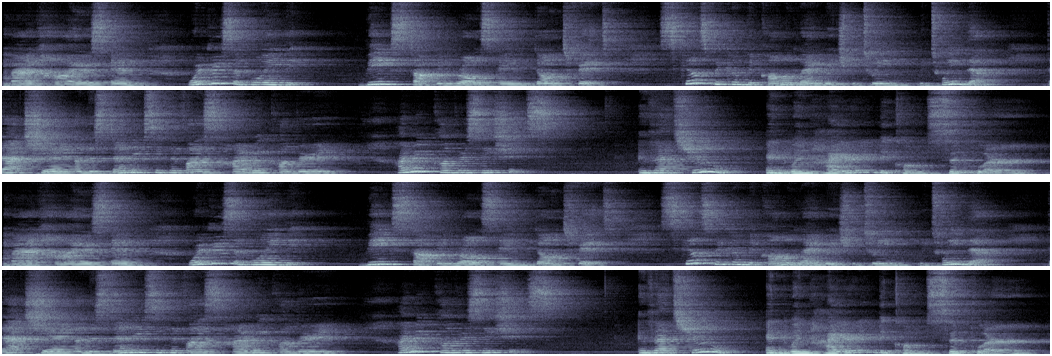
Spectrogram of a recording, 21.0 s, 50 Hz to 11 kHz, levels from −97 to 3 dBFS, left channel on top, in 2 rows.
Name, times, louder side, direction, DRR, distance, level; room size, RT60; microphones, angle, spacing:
voice 1, 0.0-2.9 3.6-5.9 6.6-8.3 8.6-9.9 10.5-13.8 14.4-15.9, left 1 dB, 80° left, -8 dB, 1.3 m, -28 dB
voice 2, 16.8-17.7 18.1-20.8, right 1 dB, 40° right, -1 dB, 1.0 m, -25 dB
6.6 x 3.2 x 4.5 m, 0.81 s
head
